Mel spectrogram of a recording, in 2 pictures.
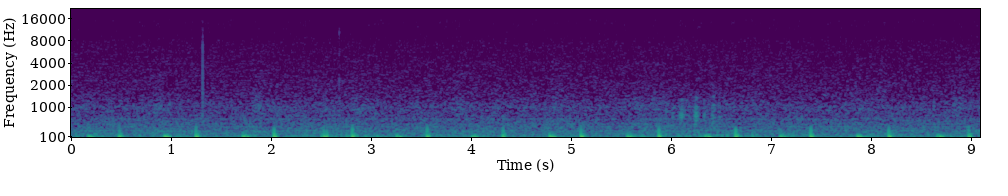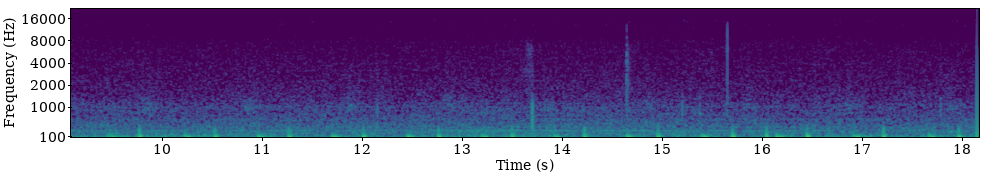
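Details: Heartbeat recorded with a binaural microphone for ASMR sleep audio: steady low double thumps, about 80 beats a minute, under a faint hum; a regular heartbeat.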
